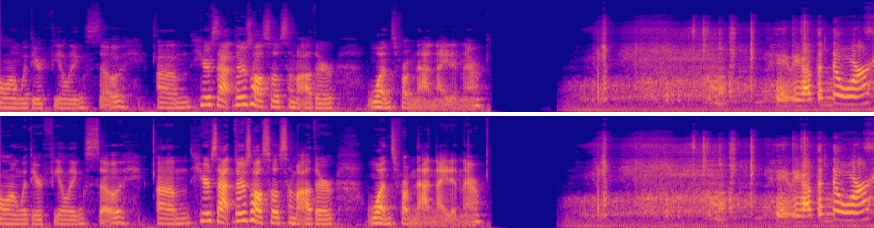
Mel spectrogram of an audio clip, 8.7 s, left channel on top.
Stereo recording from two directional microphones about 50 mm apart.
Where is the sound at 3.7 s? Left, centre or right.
Right.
